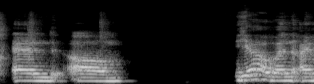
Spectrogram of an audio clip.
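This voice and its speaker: A woman with a Russian accent speaks at a fairly low pitch. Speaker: startup lawyer. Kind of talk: interview answers. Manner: hesitant, many fillers.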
